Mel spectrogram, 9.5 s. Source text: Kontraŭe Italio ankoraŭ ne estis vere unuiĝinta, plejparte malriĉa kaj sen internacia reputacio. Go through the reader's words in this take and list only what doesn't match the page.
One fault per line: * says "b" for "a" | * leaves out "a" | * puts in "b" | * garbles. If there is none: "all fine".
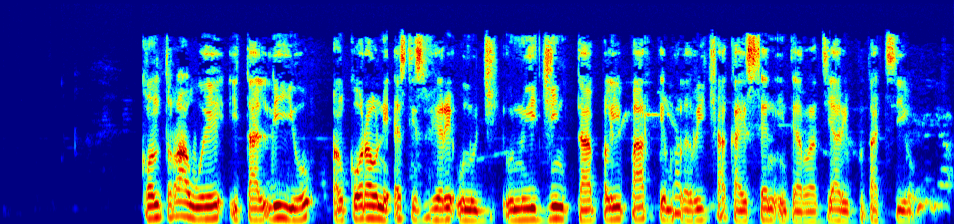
all fine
